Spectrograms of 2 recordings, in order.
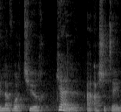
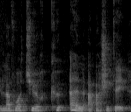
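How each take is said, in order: First: QU'ELLE as one syllable, "kel"; contracted qu'elle. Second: QUE ELLE as two separate words, "kuh el"; uncontracted que elle. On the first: Teacher showing the correct sentence, words joined. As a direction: run QU'ELLE together as one word. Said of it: "these two words as one". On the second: Teacher showing the difficult version, words kept apart. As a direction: break between QUE and ELLE. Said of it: "doesn't flow very well". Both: Shown as a demonstration.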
